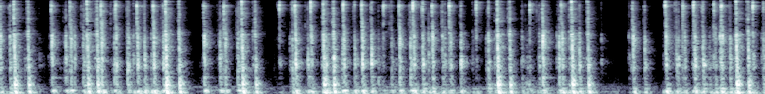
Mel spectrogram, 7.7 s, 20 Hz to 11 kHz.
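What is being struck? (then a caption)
Plastic mechanical keyboard. Fast typing with the fingertips of both hands on a full-size pink AUKEY mechanical keyboard with plastic keycaps, RGB backlight and clicky blue switches, resting on a desk by candlelight. A rapid stream of short, crisp clicks with bright highs and a low thock underneath runs throughout, broken by brief pauses near 2 seconds and around 6 seconds.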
